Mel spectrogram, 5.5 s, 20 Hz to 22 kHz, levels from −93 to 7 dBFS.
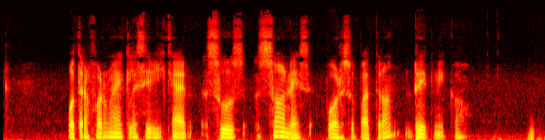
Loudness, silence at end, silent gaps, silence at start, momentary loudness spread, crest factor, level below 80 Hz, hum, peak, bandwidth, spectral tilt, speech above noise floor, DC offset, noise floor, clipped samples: -21 LUFS; 0.05 s; none; 0.7 s; 11 LU; 20 dB; -40 dBFS; none; -2 dBFS; 14 kHz; -6 dB/octave; 32 dB; under 0.1%; -52 dBFS; under 0.1%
